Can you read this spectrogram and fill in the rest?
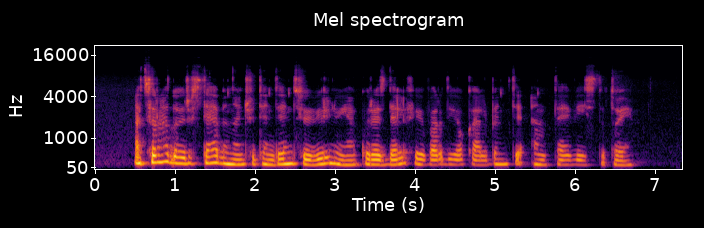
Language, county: Lithuanian, Vilnius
